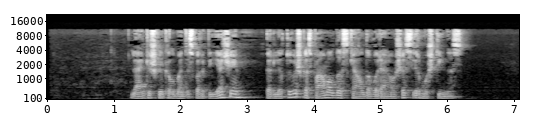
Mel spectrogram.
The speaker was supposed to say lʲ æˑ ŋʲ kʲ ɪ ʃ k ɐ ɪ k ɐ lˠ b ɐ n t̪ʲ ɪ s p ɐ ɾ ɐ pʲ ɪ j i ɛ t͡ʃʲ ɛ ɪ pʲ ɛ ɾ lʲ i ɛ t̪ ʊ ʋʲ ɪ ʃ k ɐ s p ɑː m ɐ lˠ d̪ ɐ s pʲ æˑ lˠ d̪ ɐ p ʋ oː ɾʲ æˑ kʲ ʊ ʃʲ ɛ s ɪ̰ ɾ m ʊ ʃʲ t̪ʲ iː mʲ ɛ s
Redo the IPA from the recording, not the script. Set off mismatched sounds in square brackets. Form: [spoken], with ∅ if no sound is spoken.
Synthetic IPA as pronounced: lʲ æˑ ŋʲ kʲ ɪ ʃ k ɐ ɪ k ɐ lˠ b ɐ n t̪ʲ ɪ s p ɐ ɾ ɐ pʲ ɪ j i ɛ t͡ʃʲ ɛ ɪ pʲ ɛ ɾ lʲ i ɛ t̪ ʊ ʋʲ ɪ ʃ k ɐ s p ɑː m ɐ lˠ d̪ ɐ s [kʲ] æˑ lˠ d̪ ɐ [∅] ʋ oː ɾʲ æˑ [∅] ʊ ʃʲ ɛ s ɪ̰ ɾ m ʊ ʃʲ t̪ʲ iː [nʲ] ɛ s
